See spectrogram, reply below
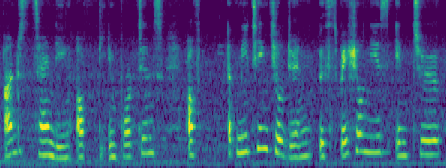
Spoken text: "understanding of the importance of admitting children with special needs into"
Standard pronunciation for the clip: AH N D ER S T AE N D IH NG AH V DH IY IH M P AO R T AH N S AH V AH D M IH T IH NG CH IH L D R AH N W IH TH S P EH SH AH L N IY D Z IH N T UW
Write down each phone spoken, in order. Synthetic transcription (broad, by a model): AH N D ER S T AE N D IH NG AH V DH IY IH M P AO R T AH N S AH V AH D M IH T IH NG CH IH L D R AH N W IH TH S P EH SH AH L N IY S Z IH N T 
